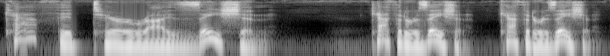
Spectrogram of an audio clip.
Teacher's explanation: The i before ZAY sounds like eye.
